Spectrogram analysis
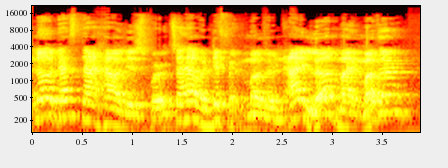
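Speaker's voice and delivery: ordinary delivery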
